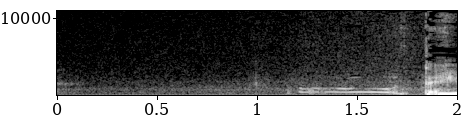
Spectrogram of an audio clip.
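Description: A quiet stretch of faint scratching as chalk is written on a blackboard. Near the end, a man's drawn-out, rising hum leads into speech.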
